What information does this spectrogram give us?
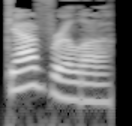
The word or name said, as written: gavrilla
